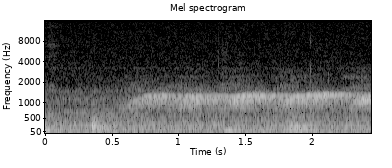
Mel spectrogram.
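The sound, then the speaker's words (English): A vehicle siren wails steadily as the vehicle goes by, a sustained tone rising in over a low rumble of city traffic, with no one speaking. “And yes, another siren going by.”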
